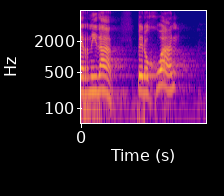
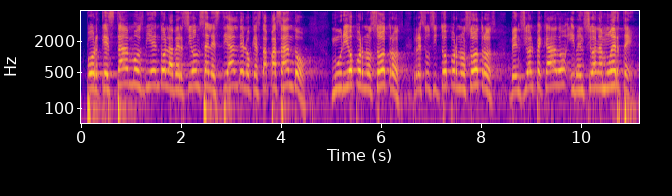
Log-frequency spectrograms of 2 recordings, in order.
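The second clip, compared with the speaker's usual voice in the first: loud, raised victorious preaching; full-force preaching; 4 semitones higher, 6 dB louder than usual. Real, not acted. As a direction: proclaim the victory to the congregation, loud and high.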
